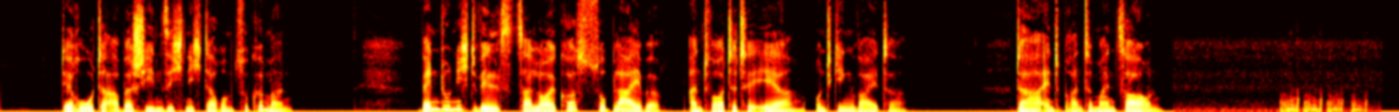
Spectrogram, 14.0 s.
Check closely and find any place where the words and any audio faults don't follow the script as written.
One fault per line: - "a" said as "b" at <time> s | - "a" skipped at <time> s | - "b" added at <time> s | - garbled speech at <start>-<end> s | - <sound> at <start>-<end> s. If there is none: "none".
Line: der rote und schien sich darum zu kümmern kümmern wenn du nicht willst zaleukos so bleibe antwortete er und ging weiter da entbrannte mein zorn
- "und" said as "aber" at 1.1 s
- "nicht" added at 1.9 s
- "kümmern" skipped at 3.0 s
- laugh at 12.8-13.7 s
